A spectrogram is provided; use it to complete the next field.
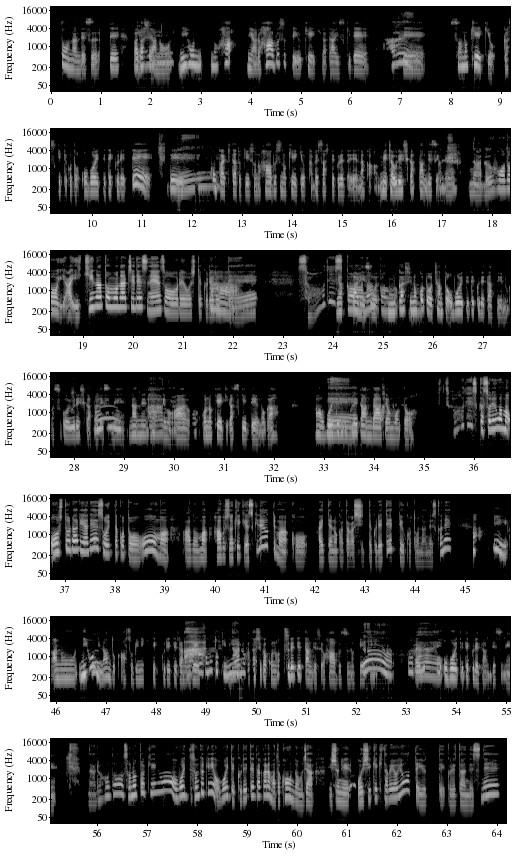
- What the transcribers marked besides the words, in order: tapping; unintelligible speech; unintelligible speech; unintelligible speech
- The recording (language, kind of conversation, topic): Japanese, podcast, 旅先で一番印象に残った人は誰ですか？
